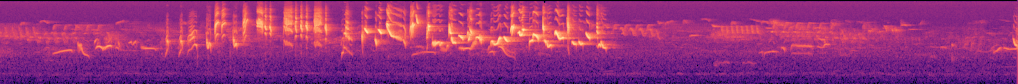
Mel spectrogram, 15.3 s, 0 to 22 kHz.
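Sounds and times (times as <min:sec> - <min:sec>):
Eurasian blackcap singing fluty and chattering notes: 0:00.8 - 0:09.2.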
